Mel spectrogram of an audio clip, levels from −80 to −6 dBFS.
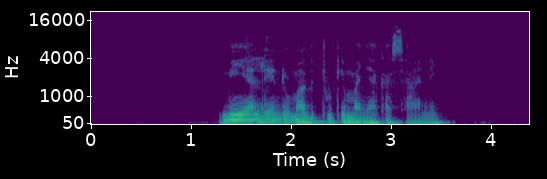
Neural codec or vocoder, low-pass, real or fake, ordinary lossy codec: none; 19.8 kHz; real; none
